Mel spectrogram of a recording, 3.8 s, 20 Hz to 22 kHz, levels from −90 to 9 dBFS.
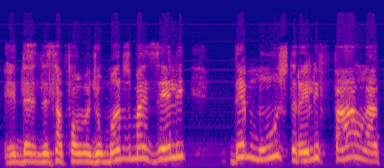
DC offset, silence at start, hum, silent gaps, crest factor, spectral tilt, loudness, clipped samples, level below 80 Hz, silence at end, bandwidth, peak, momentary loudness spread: under 0.1%; 0.05 s; none; none; 16 dB; -5 dB/octave; -19 LUFS; under 0.1%; -72 dBFS; 0.05 s; 8 kHz; -4 dBFS; 5 LU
